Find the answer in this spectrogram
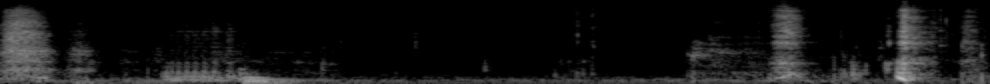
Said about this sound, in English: Too spicy? I coughed before it even hit my mouth. Just the aura of it made me cough.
